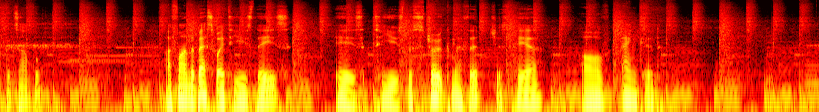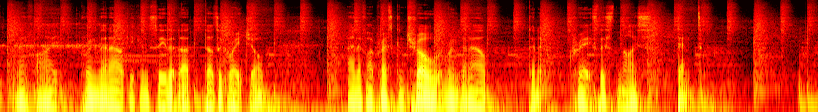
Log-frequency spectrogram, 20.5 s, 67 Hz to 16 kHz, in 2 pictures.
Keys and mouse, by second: 0.0 Return, 4.0 drag, 4.6-6.0 middle drag, 6.0-9.0 drag, 10.3-12.1 drag, 13.5 ctrl+z, 15.1 drag, 20.1-20.4 drag.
